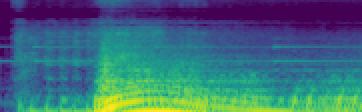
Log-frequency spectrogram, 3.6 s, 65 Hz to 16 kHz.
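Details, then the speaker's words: 2002 Toyota Camry 2.4L four-cylinder after timing chain tensioner replacement for chain rattle, exhaust cut off: engine cranks, catches and settles into a loud open-exhaust rumble with no chain rattle; timing chain now quiet, repair worked. "That timing chain is real quiet, so I think that worked. Again, I don't have an exhaust hooked up, so that's why it sounds like a high school kid's version of Fast and the Furious."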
